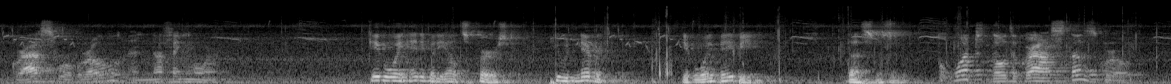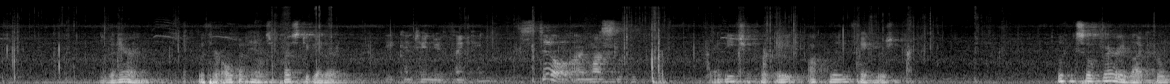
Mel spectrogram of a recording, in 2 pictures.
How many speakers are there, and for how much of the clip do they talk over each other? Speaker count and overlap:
2, no overlap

